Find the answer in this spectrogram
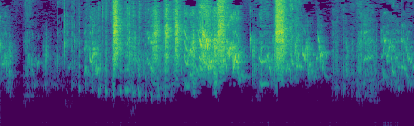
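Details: Continuous budgerigar chatter: a dense stream of rasping, twittering notes with sharp high squeaks, rising to its loudest around the middle, over a faint low background rumble.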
